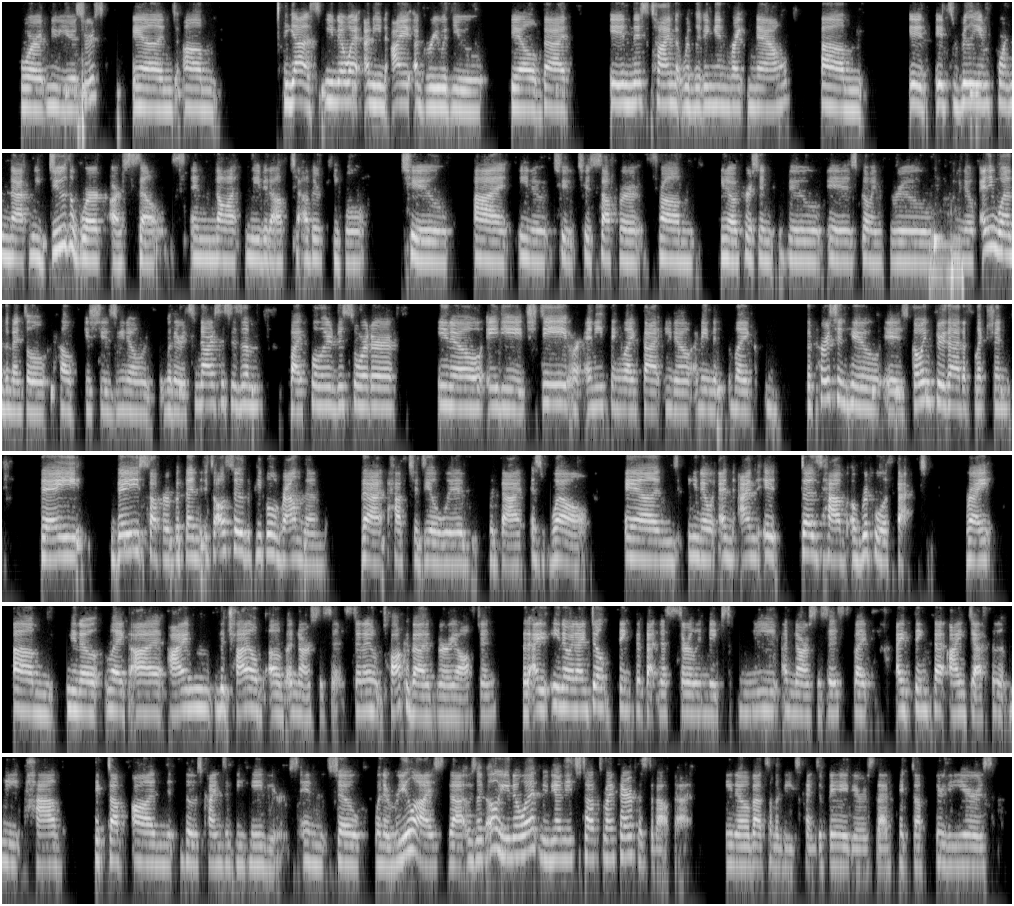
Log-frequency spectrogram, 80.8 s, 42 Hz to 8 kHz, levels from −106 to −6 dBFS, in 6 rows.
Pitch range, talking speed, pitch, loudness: 175-205 Hz, 160 wpm, 185 Hz, -24 LUFS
